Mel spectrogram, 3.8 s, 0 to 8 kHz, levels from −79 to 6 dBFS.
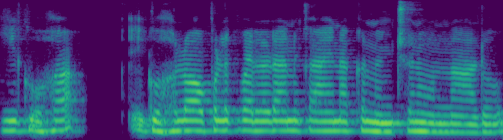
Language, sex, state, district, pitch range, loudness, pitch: Telugu, female, Andhra Pradesh, Visakhapatnam, 195-210 Hz, -17 LUFS, 205 Hz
